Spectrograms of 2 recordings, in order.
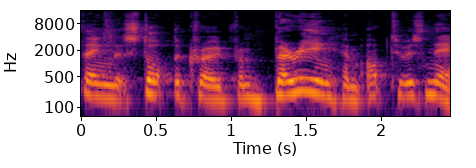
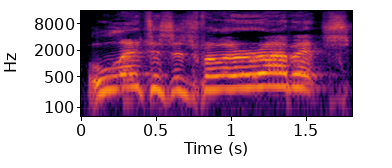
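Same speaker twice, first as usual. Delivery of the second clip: yelled; 8 semitones higher, 4 dB louder than usual. A narrator's reading. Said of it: "yelled one man".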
